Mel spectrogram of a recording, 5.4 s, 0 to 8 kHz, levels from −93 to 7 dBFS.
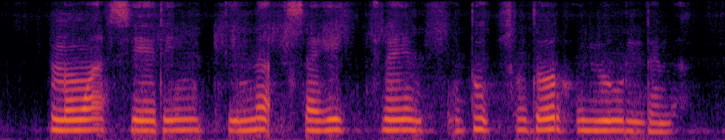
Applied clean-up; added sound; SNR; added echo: neural separator model SepFormer DNS4.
